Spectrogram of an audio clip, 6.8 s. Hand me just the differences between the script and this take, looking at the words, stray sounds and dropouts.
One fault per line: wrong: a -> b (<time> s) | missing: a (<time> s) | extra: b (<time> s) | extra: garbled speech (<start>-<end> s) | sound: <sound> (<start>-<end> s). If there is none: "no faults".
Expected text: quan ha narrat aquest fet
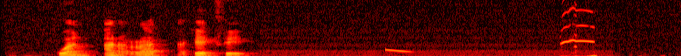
sound: chirp (3.8-4.2 s)
sound: squeak (5.6-6.0 s)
